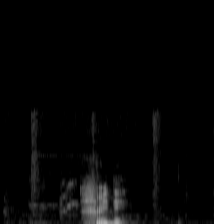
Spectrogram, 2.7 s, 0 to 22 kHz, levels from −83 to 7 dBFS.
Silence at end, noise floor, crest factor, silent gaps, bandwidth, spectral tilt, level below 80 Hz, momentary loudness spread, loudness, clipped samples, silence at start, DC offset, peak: 1.1 s; -73 dBFS; 24 dB; none; 11.5 kHz; -6.5 dB/octave; -60 dBFS; 25 LU; -34 LUFS; under 0.1%; 0.85 s; under 0.1%; -14 dBFS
